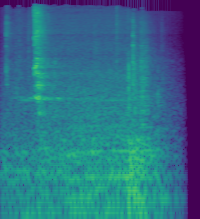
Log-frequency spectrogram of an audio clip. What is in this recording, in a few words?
door open; Golden Crayon Sounds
